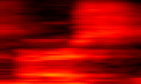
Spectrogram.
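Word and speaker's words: VRSE: the other one is vrs E I think it's just pronounced verse they have a bunch of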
